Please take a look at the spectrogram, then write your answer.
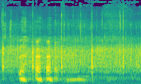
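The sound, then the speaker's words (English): An audience claps for their last open baptism service in a brief, dense patter of many hands, steady and moderately loud, with a voice briefly speaking over the start of the applause. “Yeah, you can clap for it.”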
